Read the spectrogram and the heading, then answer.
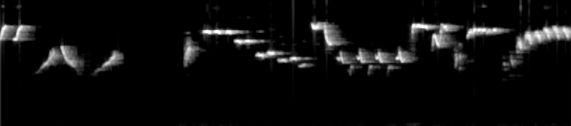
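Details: Mangrove whistler lure call, played to attract mangrove whistlers: quick, high whistled notes, some sweeping up and some down, in brisk varied bursts after a brief pause; nothing else is heard.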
